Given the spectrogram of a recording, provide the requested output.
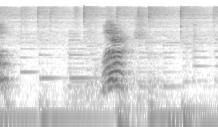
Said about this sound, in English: Oh, ladies and gentlemen, Baxter's barking. He wants a treat. Baxter needs a fucking treat.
